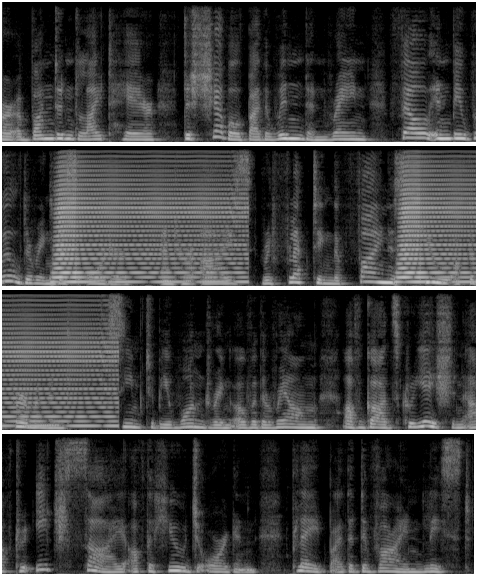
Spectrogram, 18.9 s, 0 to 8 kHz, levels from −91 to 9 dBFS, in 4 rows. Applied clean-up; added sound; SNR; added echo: none; Accordion; -4 dB; none.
